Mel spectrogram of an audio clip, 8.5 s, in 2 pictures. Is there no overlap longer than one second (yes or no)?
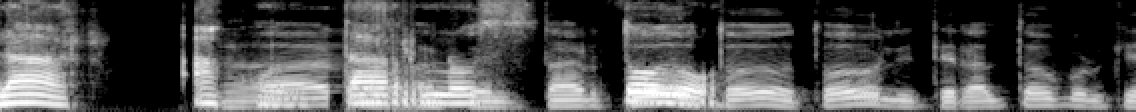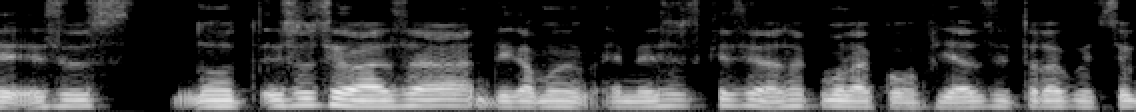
no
